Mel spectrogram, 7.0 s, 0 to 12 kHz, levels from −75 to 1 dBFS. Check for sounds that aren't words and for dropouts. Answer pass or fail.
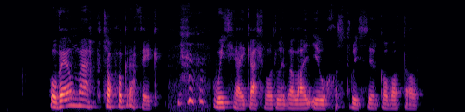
fail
